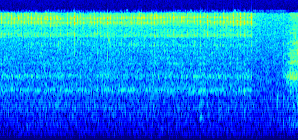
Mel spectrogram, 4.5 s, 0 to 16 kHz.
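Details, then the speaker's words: iPhone 6 Plus (iOS 8.4, 64 GB) camera module making fast irregular clicking and a light buzz, image shaking and not focusing; faulty optical image stabilizer, fixed by Apple replacing the camera. "let me do it without uh I'm going to do it without talking so you can hear that camera actually clicking"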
